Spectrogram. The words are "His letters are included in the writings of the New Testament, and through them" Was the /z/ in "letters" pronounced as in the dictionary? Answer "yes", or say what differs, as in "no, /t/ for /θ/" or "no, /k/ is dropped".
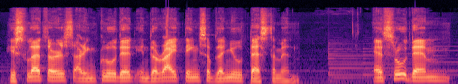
no, /s/ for /z/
